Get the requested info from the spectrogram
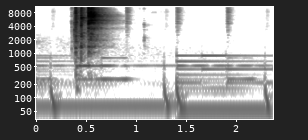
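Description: Smith & Wesson M&P 2.0 Compact pistol's slide racked by hand to reset the striker for dry firing: a sharp metallic clack with a brief sliding rasp about half a second in, then a lighter click about a second later. Background music plays throughout.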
